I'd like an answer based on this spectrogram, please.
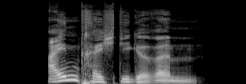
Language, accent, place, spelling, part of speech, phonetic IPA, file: German, Germany, Berlin, einträchtigerem, adjective, [ˈaɪ̯nˌtʁɛçtɪɡəʁəm], De-einträchtigerem.ogg
- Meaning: strong dative masculine/neuter singular comparative degree of einträchtig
